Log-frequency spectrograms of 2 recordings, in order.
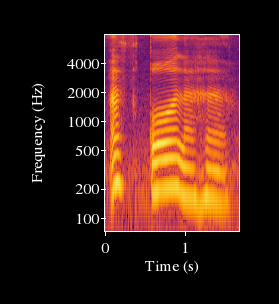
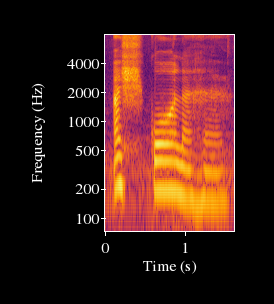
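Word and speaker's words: أَثْقَالَهَا: Kemudian yang terakhir, huruf tha dilafalkan seperti huruf shin. Itu ada di surah Al-Zalzalah ayat kedua, wa akhrajatil ardu athqalaha. Harusnya bacanya seperti itu, tapi tadi Ananda Raka dibacanya wa akhrajatil ardu ashqalaha.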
